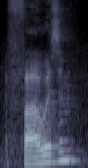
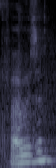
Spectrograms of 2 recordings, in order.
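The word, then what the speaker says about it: Fauvism: I said that this is close to an Fism. Fism. Fism. How do you spell it?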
